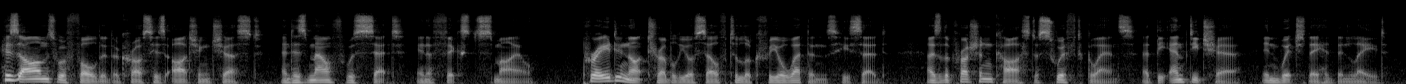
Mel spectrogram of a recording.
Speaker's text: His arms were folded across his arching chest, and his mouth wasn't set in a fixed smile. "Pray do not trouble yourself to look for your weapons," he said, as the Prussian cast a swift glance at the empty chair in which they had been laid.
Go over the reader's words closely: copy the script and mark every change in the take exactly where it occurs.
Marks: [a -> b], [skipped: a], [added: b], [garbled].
His arms were folded across his arching chest, and his mouth [wasn't -> was] set in a fixed smile. "Pray do not trouble yourself to look for your weapons," he said, as the Prussian cast a swift glance at the empty chair in which they had been laid.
